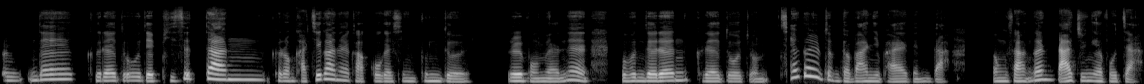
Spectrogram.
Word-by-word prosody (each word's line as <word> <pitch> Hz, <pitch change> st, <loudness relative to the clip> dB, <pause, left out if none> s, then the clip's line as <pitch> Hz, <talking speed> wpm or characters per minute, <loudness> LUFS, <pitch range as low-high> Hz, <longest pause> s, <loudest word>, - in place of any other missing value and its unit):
근데 220 Hz, +6 st, 0 dB
그래도 175 Hz, 0 st, 0 dB
이제 155 Hz, -2 st, +4 dB
비슷한 220 Hz, -, +3 dB
그런 160 Hz, -2 st, -3 dB
가치관을 205 Hz, +6 st, +1 dB
갖고 145 Hz, -2 st, -4 dB
계신 145 Hz, +1 st, -5 dB
분들을 145 Hz, -5 st, -2 dB, 0.6 s
보면은 145 Hz, +5 st, -1 dB, 0.3 s
그분들은 165 Hz, +4 st, +3 dB
그래도 145 Hz, -2 st, -2 dB
좀 130 Hz, 0 st, -8 dB, 0.2 s
'책을 355 Hz, +1 st, +3 dB
좀 160 Hz, -, -5 dB
더 140 Hz, -, -3 dB
많이 145 Hz, +2 st, -2 dB
봐야 130 Hz, +1 st, -4 dB
된다. 130 Hz, +1 st, -8 dB, 0.4 s
영상은 150 Hz, +8 st, 0 dB
나중에 170 Hz, -4 st, +2 dB
보자.' 140 Hz, 0 st, -5 dB
160 Hz, 275 characters per minute, -25 LUFS, 145-195 Hz, 0.6 s, 이제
